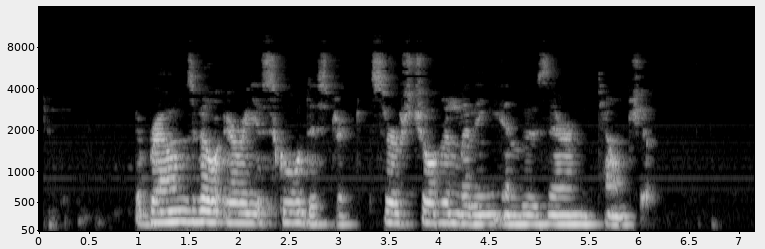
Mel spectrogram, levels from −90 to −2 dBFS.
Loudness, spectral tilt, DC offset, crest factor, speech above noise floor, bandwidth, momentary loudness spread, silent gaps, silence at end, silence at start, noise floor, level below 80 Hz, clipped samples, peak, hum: -23 LUFS; -7.5 dB/octave; under 0.1%; 18 dB; 50 dB; 7.6 kHz; 15 LU; none; 1 s; 0.95 s; -72 dBFS; -66 dBFS; under 0.1%; -6 dBFS; none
